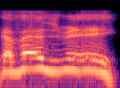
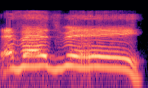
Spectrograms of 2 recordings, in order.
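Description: First: Overacted death scene. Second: Slow, high, shouted dying plea; overacted death scene. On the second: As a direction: bellow it like a dying hero. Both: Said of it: "He's like".

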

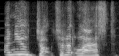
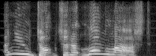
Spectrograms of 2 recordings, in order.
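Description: First: Put-on high, loud joyful Scottish old man; Scottish old man delighted at the news; Scottish accent. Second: Much higher, loud, slow Scottish cleaning lady; Scottish woman crying out. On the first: Old man welcomes the new doctor, joyful Scottish accent. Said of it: "I'm gonna be doing a Scottish accent". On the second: Acted. Missus Muldoon greets the new doctor, high Scottish cry. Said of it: "she cried out".

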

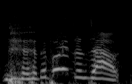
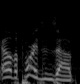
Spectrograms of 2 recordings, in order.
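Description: First: Laughing. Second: Said in the usual way. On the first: Retold or imitated. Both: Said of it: "and I'm like".

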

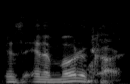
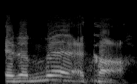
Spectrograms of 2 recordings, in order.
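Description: First: Said in the usual way. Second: "motor car" squashed until it sounds like "America"; loud mimicry, "motor car" run together without clear r; mimicked pronunciation. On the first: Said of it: "In America". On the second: Mimics the accent in the film.

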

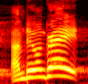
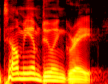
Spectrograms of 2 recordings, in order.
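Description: First: High-pitched little cheer; mock reassurance. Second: Said in the usual way. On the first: Crowd tells comic he's doing great, high mock cheer. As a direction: pipe it up high, jokingly upbeat.

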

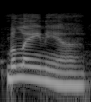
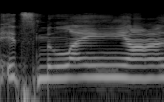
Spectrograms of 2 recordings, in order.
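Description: First: "Melania" said as muh-LAY-nee-uh, falling; another pronunciation try. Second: "Melania" said slowly as muh-LAH-nah; unsure pronunciation. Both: Shown as a demonstration. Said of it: "does anyone know her name?".

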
